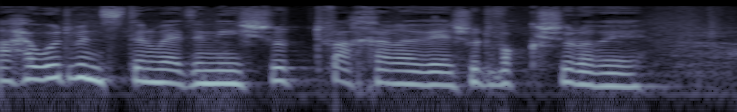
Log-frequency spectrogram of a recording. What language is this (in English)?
Welsh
